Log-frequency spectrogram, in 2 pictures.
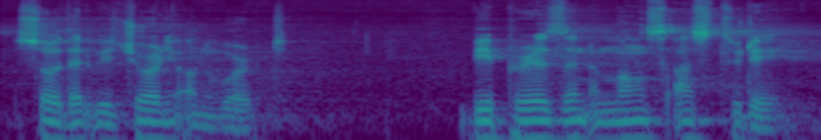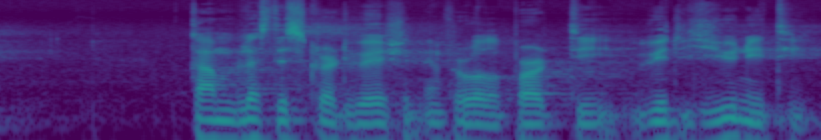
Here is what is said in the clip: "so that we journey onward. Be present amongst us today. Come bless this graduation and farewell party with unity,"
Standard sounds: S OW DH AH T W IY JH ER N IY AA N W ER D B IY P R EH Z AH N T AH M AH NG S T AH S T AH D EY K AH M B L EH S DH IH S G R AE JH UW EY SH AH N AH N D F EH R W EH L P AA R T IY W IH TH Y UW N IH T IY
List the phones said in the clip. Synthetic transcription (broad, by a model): S OW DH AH T W IY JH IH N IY AA N W ER D B IY P R EH Z AH N T AH M AH NG S T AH S T AH D EY K AH M B L EH S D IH S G R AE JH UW EY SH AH N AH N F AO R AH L P AA R T IY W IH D Y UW N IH T IY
